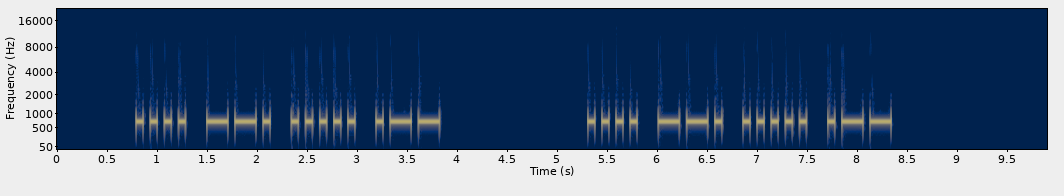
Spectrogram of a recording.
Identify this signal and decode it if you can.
Morse code, heard as a keyed tone, about 17 wpm, 700 Hz. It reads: HG5W HG5W
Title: DXCC-100 Call Signs - 4 Characters - Repeated 2x - 17wpm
